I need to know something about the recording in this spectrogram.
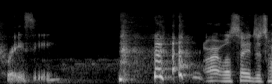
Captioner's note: laughing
